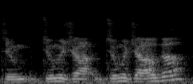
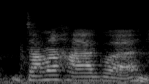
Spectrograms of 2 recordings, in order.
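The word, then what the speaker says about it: Damajagua: I'm gonna say this name wrong. Dumajauga? Damahagua. Yep, she said.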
